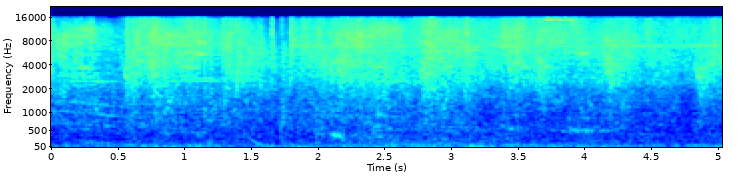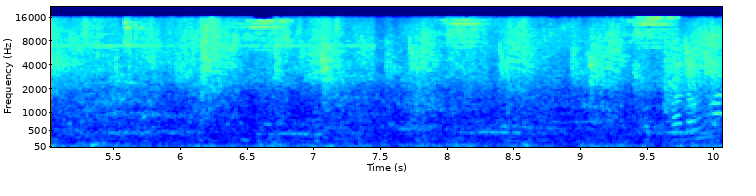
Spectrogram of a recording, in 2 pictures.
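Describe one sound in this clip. Game spells crackle and burst in quick succession.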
